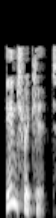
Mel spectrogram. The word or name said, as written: intricate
